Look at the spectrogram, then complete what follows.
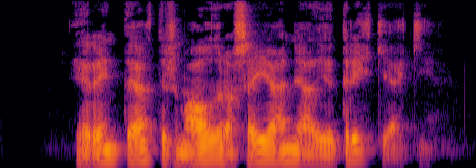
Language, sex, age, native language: Icelandic, male, 18-19, Icelandic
